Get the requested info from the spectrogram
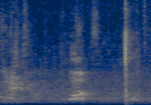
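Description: Football players calling out on the pitch, with one sharp kick of the ball near the end.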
